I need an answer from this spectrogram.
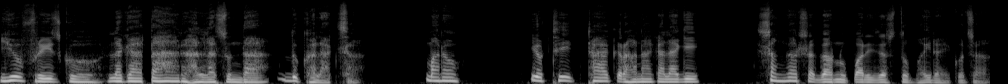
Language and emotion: Nepali, sad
